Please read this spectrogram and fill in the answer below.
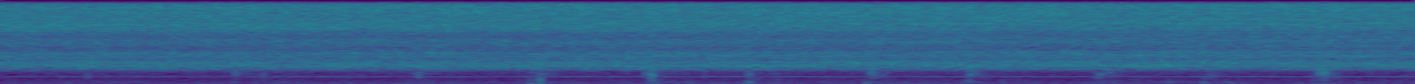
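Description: Steady high-pitched hiss of an insect chorus from the roadside jungle, with a faint thin whine running through it and a few soft scattered clicks.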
